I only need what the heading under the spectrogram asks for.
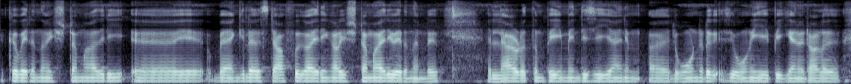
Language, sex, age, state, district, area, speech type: Malayalam, male, 18-30, Kerala, Kozhikode, rural, spontaneous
